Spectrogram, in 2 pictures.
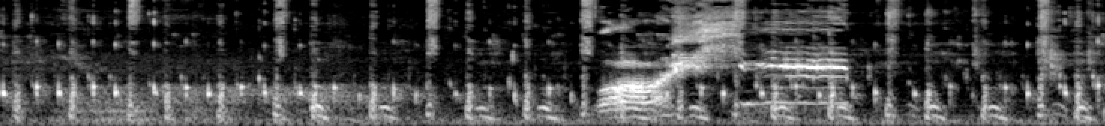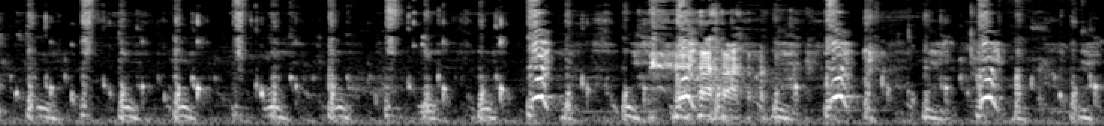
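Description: A young man raps rhythmically and quickly, close by.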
